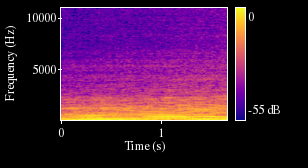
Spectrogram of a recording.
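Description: A Lamborghini Huracán engine under full power on a track, a dense, steady mechanical drone with layered harmonics, moderately loud and close, with no talking.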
